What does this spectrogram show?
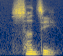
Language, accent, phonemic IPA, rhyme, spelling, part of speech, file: English, US, /ˈsʌd.zi/, -ʌdzi, sudsy, adjective, En-us-sudsy.ogg
- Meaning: 1. Having suds; having froth or lather like soapy water 2. Soapy; resembling a soap opera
